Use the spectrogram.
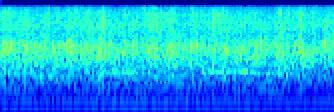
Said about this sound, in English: Could we give the Lord a great hand clap of praise this morning? For he is good.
